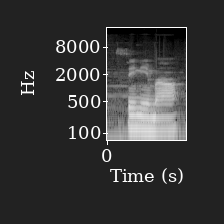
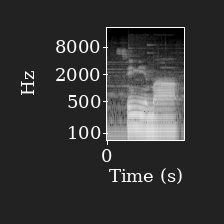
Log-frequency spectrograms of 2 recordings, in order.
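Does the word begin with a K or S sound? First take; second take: S; S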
